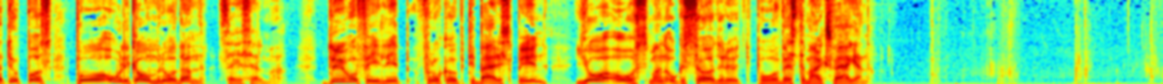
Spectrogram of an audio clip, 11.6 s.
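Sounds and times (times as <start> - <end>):
speech: 0.0 - 8.8
footsteps on a hard surface walking toward a car: 9.3 - 11.6.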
